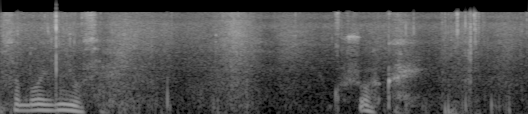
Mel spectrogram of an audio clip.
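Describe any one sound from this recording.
A small fish flaps and thumps against packed snow.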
